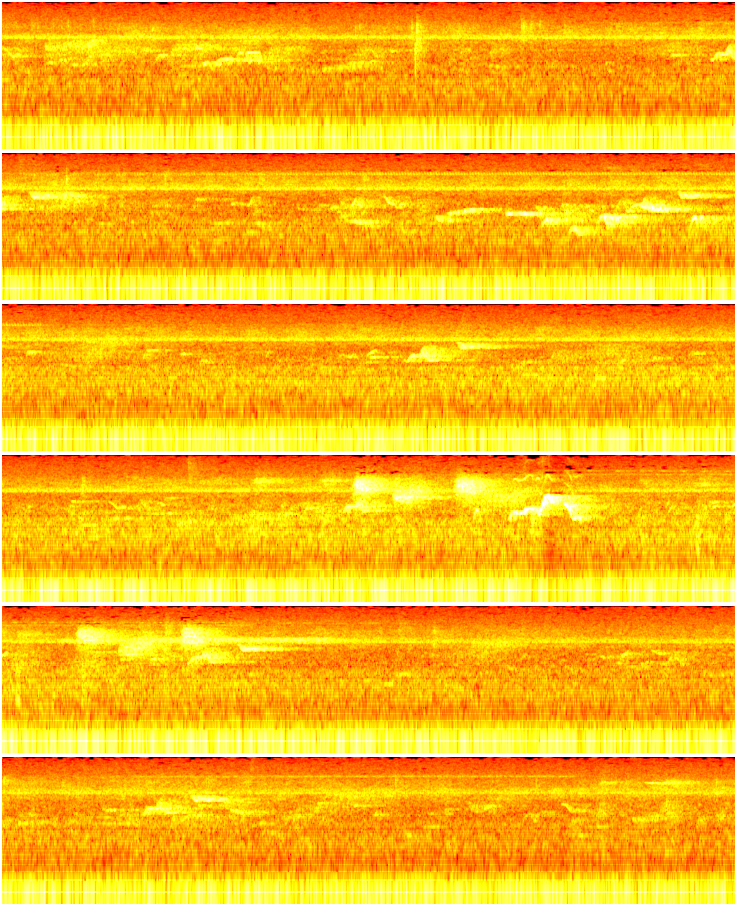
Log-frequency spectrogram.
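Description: Birds chirping, short scattered calls throughout, with a louder cluster of calls about two-thirds of the way through, over a steady high-pitched drone and a low background rumble.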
